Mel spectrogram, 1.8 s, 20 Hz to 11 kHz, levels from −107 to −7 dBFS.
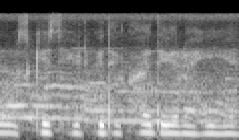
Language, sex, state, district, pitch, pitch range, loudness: Hindi, female, Bihar, Gaya, 195 Hz, 185-205 Hz, -18 LUFS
